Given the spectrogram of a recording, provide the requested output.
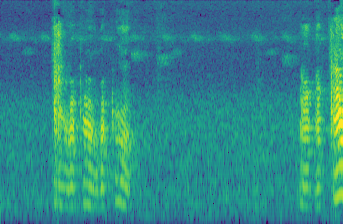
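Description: A rose-ringed parakeet talks in two short, speech-like bursts with a raspy, high voice, the first lasting under a second and a briefer one near the end, over faint background hum.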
